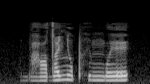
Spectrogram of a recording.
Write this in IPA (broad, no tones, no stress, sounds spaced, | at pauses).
bʱ a dˤ e ʎ ɔ pʰ i ŋʷ e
